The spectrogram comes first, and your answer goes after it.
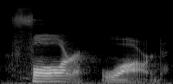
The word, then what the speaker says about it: forward: Forward. Chaque fois, vous avez le R. Ok, forward. Forward. Vous avez l'accent tonique ici. Alors attendez, hop, voilà. Forward. Mais il faut bien faire le, pardon, le R ici.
